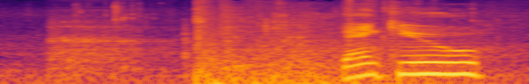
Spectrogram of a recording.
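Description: A heavy gun fires a loud blast.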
